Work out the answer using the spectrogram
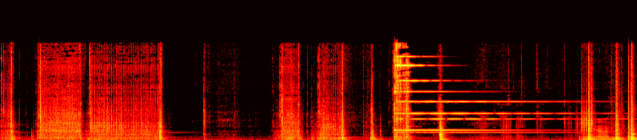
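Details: Extension phone on a PBX system called from another phone during a switchhook-flash demo: after handset clicks, a bright bell ring rings out and slowly fades; ringing normally.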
